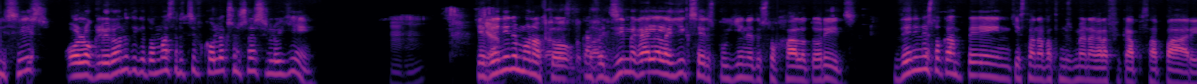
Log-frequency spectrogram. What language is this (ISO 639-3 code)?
ell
